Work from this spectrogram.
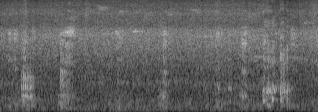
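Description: Pigs on a farm grunt and squeal in several short bursts, close and fairly loud, over a steady hissing background with no voices.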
